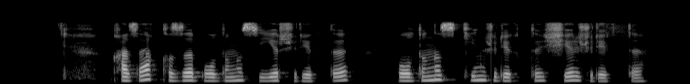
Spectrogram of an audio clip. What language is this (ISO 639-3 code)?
kaz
